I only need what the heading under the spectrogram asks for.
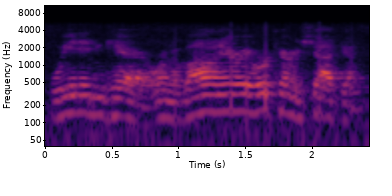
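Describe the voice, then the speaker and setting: A retired police officer, an older man, telling a story from his career to the camera in a casual, animated way and acting out the shouting. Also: medium pitch, fast. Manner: animated, acts out his own yelling. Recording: roomy, distant, dull with hiss.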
